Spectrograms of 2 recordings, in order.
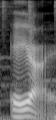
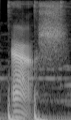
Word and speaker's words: Æ: saying A then I, AI. Okay. Musk, on that Rogan podcast the sources mentioned, also said X like the letter, but pronounced A more like Ash.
